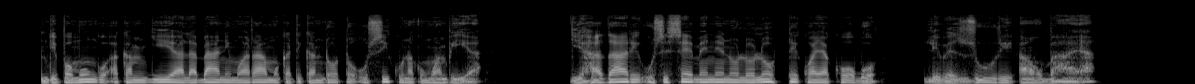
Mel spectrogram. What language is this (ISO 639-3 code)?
swa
